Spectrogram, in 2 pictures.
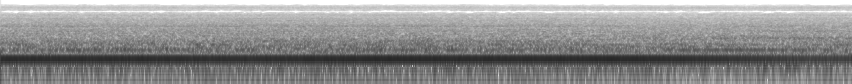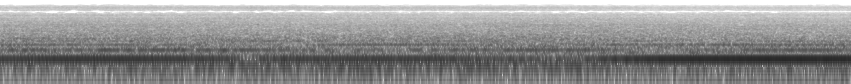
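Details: Billy Goat leaf vacuum after impeller replacement, service and new pull cord: small single-cylinder engine holds a steady, even drone with a clean fan hum, impeller not hitting anything; running healthy.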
